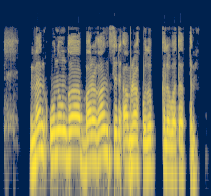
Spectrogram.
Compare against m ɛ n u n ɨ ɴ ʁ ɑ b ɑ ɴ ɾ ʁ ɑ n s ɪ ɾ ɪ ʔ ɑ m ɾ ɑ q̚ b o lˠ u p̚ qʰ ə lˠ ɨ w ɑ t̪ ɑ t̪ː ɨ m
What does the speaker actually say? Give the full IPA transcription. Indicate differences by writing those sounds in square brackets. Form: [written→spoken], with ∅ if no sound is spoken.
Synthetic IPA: m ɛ n u n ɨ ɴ ʁ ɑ b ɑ [ɴ→∅] ɾ ʁ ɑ n s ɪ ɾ ɪ ʔ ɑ m ɾ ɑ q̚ b o lˠ u p̚ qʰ ə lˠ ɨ w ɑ t̪ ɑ t̪ː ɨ m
